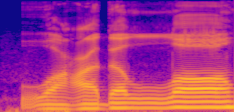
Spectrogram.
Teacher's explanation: لفظ اللہ کے لام کو موٹا ادا کریں گے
